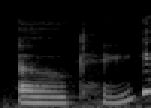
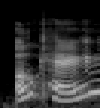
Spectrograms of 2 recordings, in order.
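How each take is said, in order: First: Soft, unsure okay with a rising end; a small, hesitant "Okay?"; awkward quiet okay. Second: Loud, high okay that falls at the end; a flat, resigned "Okay."; stunned okay. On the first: Awkward reply to the waitress. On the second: Accepting the news, stunned. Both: Retold or imitated.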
